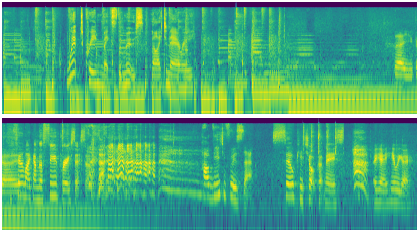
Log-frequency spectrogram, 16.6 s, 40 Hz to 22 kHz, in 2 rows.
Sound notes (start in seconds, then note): 3.9 relaxed upbeat music; 10.0 laughs; 15.3 gasps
